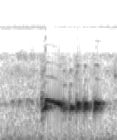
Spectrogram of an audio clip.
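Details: Zebra dove, local type, lure call: a single phrase opening with a sharp rising note, then a fast trembling run of soft coos at a steady mid pitch, ending abruptly.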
